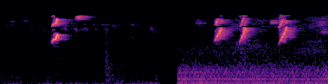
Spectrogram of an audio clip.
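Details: Female saffron finch calling to warm up a male: two sharp chirps, a pause, then three more falling chirps over a low steady hum.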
